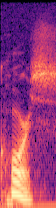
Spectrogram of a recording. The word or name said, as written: course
